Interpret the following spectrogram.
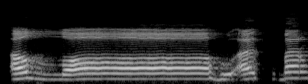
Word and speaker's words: اللہ اکبر: کا خیال رکھنا ہے۔ کھینچنا صرف کس میں ہے؟ اللہ میں، لام کے جو کھڑی حرکات ہے، لام کی مد کو ہم نے کھینچنا ہے۔ کیسے؟ اللہ اکبر، ٹھیک ہے. درست تلفظ کیا ہے؟ اللہ اکبر. صرف اور صرف لام کی کھڑی حرکات کو ہم نے کھینچنا ہے اور کسی بھی لفظ کو یہاں پر نہیں کھینچنا ہوتا ہے.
